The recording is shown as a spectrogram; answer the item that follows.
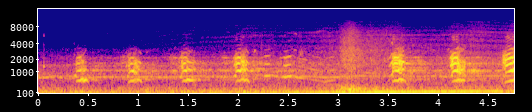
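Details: A dog barks at a drone flying around, trying to jump up at it. Softer, evenly spaced barks come nearly twice a second, with a drone whine and a low rumbling hum beneath.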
